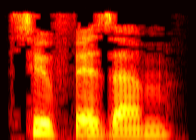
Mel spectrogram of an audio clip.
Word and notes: sufism: British English

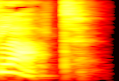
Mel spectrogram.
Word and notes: glut: British English

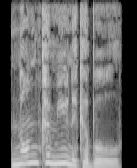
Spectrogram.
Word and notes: non communicable: British English

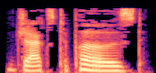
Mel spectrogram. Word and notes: juxtaposed: British English

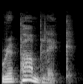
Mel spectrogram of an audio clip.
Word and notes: republic: British English

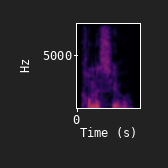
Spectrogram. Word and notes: commissure: British English

